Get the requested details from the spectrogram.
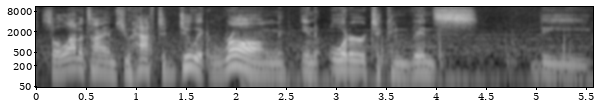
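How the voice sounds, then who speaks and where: A man's voice: mid-range voice, a little slow, darkish tone, a little hiss or hum. Rambling, swearing streamer man. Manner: rambling, profane and chatty. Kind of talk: casual gameplay commentary.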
